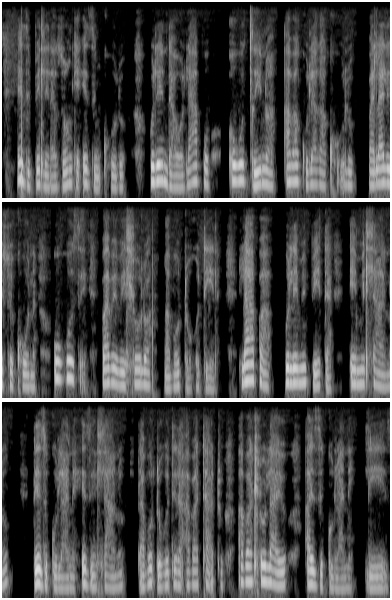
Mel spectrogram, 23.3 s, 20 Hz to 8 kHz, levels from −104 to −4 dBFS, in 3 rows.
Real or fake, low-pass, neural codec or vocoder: real; 7.2 kHz; none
